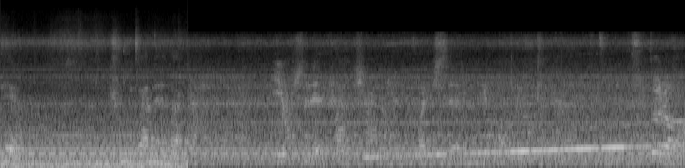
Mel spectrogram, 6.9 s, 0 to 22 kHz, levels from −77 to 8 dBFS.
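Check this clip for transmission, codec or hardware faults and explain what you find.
One fault is present. From 1.87 s to the end, the sound turns duller and a little quieter, with nothing above 9.6 kHz and faint new background noise, with no gap at the change. The likely cause is an input switched to a poorer device with a narrower band and its own noise.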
